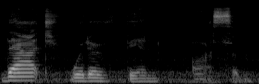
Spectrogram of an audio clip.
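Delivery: whispered wistfully to herself; soft whispered longing. Real, not acted. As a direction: breathe it out as a private wish. Repeated in whisper.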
